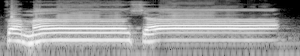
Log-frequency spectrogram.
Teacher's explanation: ساکن کے بعد شین ہے، شین حروف اخفا میں سے ہے، اخفا ناک میں آواز کو چھپانا ہے نون کی۔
